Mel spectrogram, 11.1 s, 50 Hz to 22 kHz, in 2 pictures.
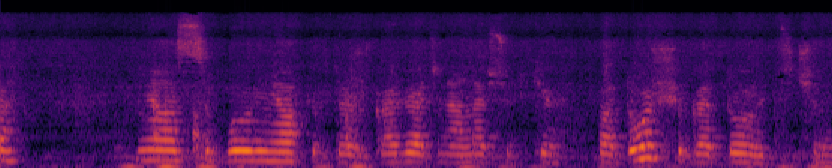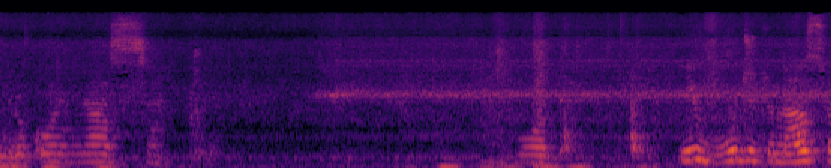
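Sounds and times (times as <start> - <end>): onions sizzling in oil: 0.0 - 11.0
faint high whine: 7.6 - 11.0.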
